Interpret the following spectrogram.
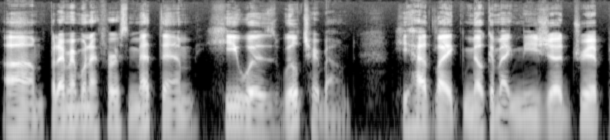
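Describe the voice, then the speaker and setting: A man in his thirties chats casually on a podcast in a low, smooth voice. He tells stories earnestly, with plenty of fillers. The sound is close and dry. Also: steady tone, moderate pace, a bit bright, dry recording. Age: 30s. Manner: chatty, earnest storyteller with many fillers. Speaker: podcast co-host. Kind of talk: casual chat.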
